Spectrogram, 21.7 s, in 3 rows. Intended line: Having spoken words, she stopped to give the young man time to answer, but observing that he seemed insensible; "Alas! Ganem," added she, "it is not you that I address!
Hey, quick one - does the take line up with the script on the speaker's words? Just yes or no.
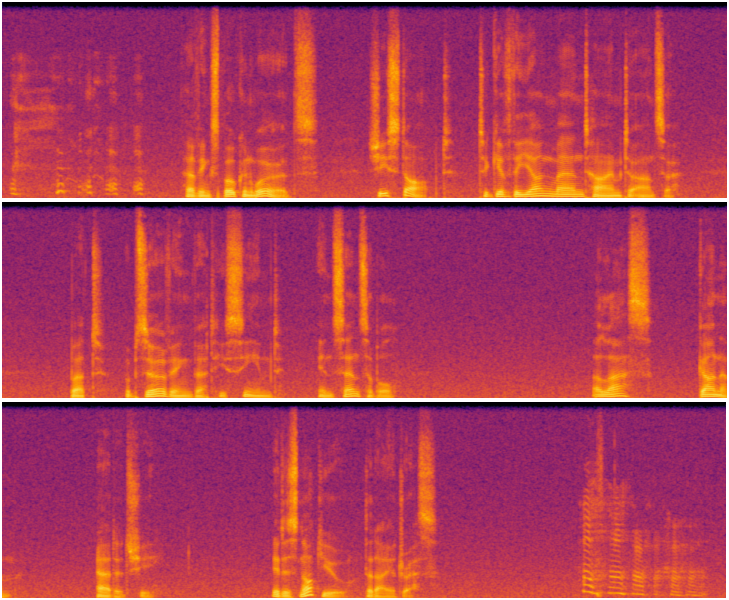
yes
